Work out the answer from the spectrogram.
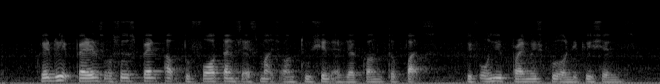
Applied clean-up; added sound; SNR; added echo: none; Motor vehicle (road); 13 dB; none.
